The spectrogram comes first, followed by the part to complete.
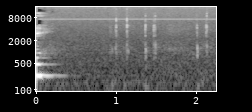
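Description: Faint, separate clicks of buttons being pressed on a Casio ClassWiz scientific calculator as a sum is keyed in.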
